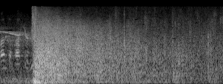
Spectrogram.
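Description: A sudden thunderclap about a third of a second in, fading over a second or so into the steady hiss of falling rain.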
